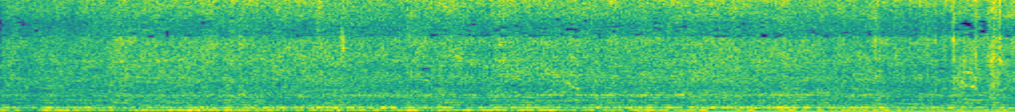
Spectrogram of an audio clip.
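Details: Continuous buzzing of worker honey bees streaming in and out of a feral colony. After about three seconds a deep steady hum joins beneath the bee drone.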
